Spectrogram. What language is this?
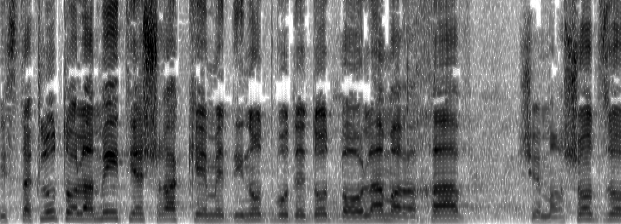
Hebrew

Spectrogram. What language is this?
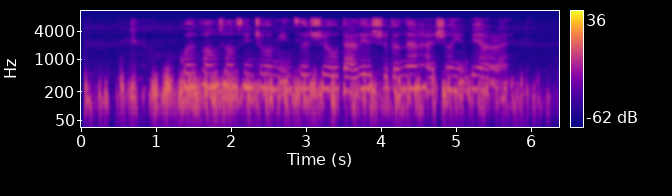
Chinese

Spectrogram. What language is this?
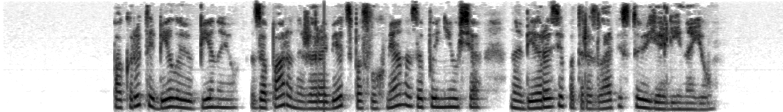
Belarusian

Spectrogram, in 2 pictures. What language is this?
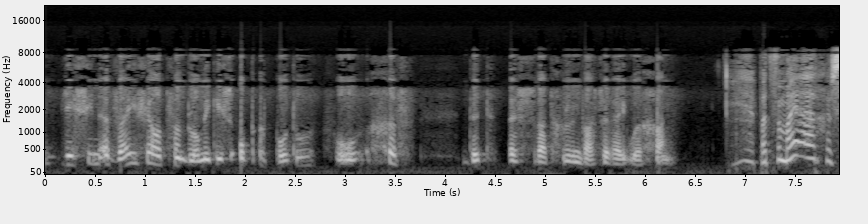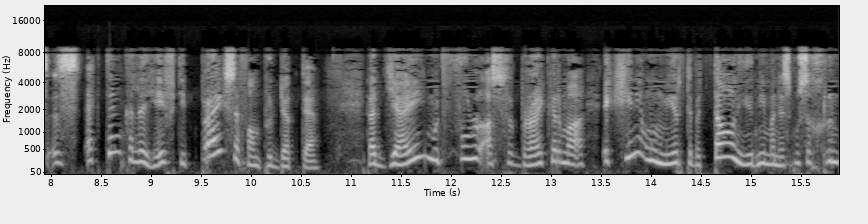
Dutch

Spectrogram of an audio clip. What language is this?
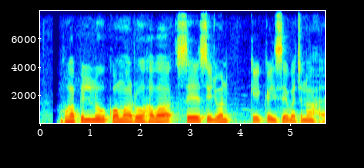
Magahi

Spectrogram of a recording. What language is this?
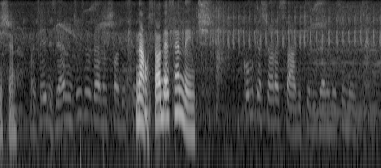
Portuguese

